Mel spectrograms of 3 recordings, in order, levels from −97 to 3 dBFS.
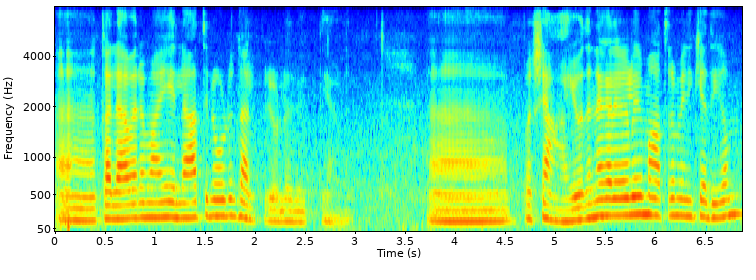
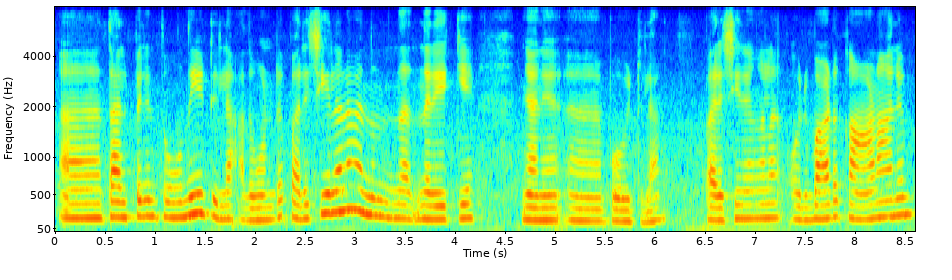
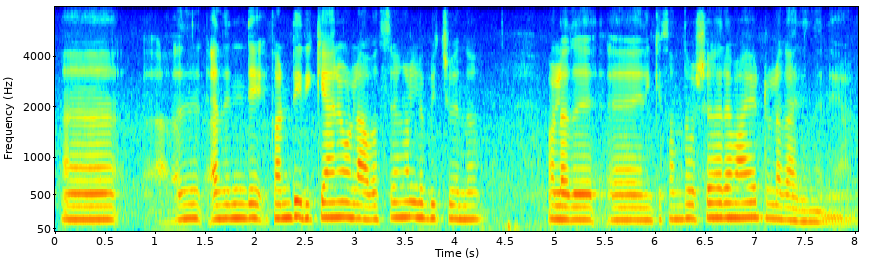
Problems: none marked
